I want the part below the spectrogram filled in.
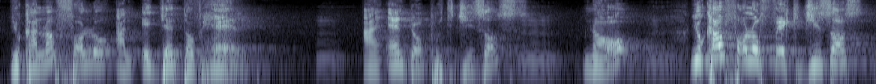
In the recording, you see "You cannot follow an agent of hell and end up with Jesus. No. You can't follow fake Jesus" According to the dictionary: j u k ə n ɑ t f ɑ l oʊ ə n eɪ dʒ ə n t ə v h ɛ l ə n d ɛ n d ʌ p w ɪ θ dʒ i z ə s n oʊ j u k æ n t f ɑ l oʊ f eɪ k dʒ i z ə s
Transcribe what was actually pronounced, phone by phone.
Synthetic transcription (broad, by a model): j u k ə n ɑ t f ɑ l oʊ ə n eɪ dʒ ə n t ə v h ɛ l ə n ɛ n d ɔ p w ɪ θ dʒ i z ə s n oʊ j u k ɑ n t f ɑ l oʊ f eɪ k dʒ i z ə s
